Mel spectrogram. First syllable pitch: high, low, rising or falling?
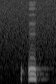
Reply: low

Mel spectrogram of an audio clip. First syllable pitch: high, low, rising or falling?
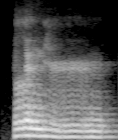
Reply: high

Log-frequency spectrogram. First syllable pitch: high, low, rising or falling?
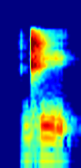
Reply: low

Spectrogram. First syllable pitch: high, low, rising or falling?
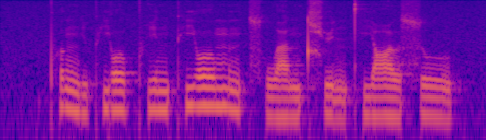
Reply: falling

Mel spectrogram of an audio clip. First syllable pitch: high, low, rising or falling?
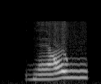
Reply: low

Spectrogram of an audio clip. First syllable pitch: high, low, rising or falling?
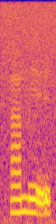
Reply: rising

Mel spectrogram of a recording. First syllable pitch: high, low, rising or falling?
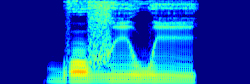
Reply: high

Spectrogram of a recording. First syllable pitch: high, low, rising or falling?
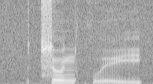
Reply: high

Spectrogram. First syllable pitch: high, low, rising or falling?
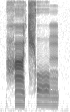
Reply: low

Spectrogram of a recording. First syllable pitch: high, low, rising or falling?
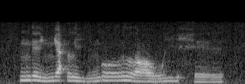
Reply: falling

